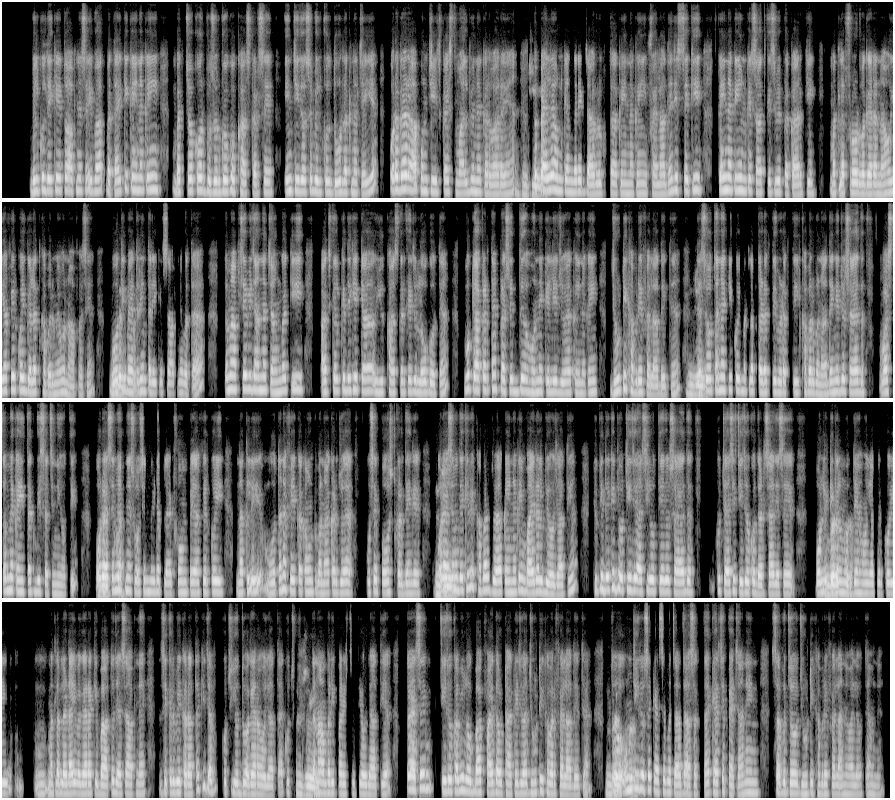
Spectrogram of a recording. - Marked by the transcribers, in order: in English: "फ्रॉड"; in English: "फेक अकाउंट"; in English: "वायरल"; in English: "पॉलिटिकल"
- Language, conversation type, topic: Hindi, podcast, ऑनलाइन खबरों की सच्चाई आप कैसे जाँचते हैं?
